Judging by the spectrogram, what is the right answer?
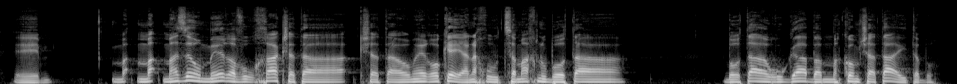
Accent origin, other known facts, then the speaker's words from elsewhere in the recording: Haifa, Haifa District, Israel; אני גדלתי בחיפה, על הכרמל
